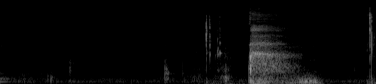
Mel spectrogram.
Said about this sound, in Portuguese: Então, peraí, deixa eu dar um gole de água aqui para recuperar as energias, para aquele velho papo, né, de tomar uma água bem devagarzinho para ver se, para ver se dá uma acalmada.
